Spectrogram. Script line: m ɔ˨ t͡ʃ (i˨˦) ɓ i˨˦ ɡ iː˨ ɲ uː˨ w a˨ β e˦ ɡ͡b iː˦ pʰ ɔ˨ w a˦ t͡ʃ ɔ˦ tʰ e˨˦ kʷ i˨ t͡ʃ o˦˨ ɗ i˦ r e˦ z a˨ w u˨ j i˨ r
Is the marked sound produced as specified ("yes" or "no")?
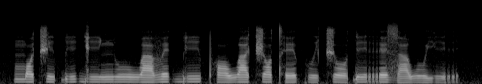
no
